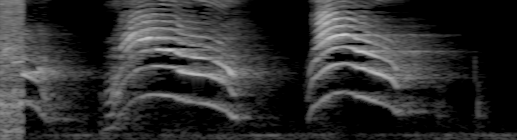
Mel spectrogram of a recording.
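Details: Kitten named Kubik meowing loudly after his first bath while a pregnant foster mother cat licks him; two drawn-out, arching meows about a second apart, indoors with quiet surroundings.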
